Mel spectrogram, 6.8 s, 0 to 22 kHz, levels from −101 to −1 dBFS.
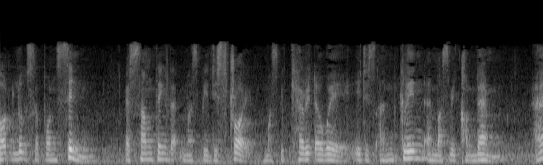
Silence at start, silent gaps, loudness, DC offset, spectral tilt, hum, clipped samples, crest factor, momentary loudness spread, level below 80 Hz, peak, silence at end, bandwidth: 0 s; none; -35 LUFS; under 0.1%; -7 dB/octave; none; under 0.1%; 22 dB; 13 LU; -58 dBFS; -12 dBFS; 0 s; 8 kHz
